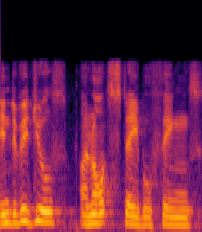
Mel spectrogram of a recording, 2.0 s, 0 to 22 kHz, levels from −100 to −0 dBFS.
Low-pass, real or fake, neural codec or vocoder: 7.2 kHz; real; none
